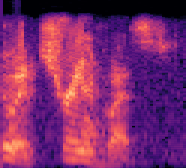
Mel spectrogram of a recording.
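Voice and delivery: dry sarcastic tone. Reacting to a game idea from another speaker, sarcastic-sounding. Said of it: "that sounded sarcastic".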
